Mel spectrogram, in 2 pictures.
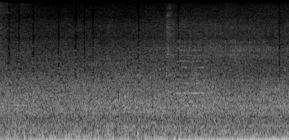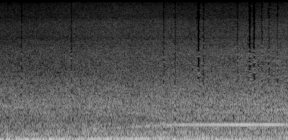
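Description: Steady low rumble of road traffic and a distant approaching train. About six and a half seconds in, a single steady whine comes in from the train, rising slightly and then holding.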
